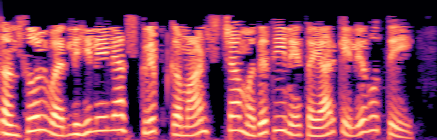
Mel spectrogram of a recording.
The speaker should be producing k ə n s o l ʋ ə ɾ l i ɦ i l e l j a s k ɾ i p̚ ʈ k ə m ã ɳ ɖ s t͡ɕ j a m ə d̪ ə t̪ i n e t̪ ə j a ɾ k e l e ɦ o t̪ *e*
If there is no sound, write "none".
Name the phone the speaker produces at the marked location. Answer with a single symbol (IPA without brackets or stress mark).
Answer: e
